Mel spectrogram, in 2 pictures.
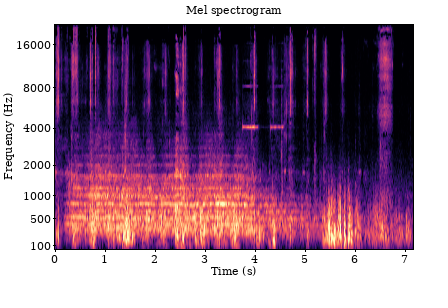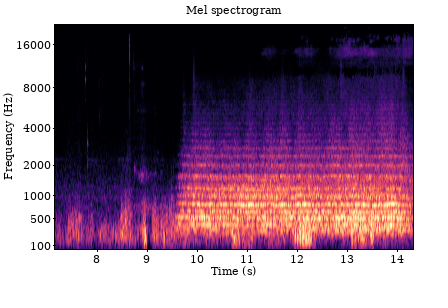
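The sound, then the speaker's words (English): A slow freight train passes a railroad crossing with its gate down. Long, blaring horn blasts open the passage and return near the end, and rumbling, clanking rail noise fills the gap between them. “Here it comes. Sounds like a slow freight.”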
